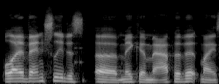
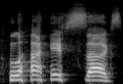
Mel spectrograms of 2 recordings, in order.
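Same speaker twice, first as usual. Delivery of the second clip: laughing; 9 semitones higher, 9 dB louder than usual. Real, not acted. Laughing repeat.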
